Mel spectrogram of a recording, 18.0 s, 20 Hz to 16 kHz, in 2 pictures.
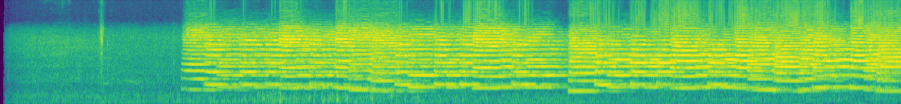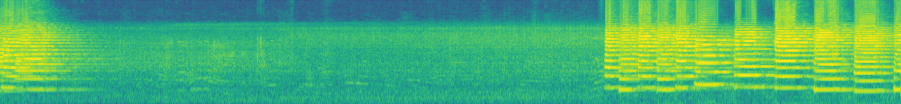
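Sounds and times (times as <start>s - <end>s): musical air horn playing tune: 1.8s - 10.1s, 15.0s - 18.0s.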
